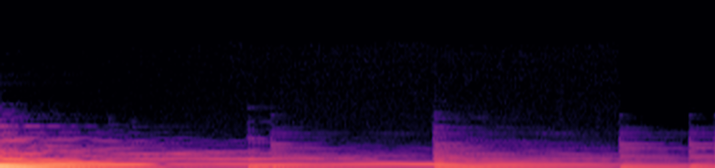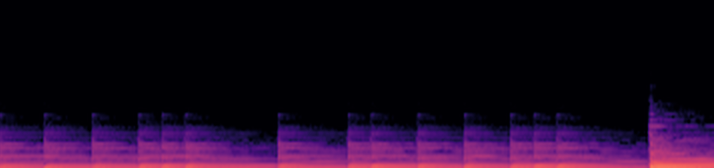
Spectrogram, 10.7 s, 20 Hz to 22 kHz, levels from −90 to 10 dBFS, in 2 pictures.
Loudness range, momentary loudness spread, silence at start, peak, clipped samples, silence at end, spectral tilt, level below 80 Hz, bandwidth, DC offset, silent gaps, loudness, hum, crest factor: 7 LU; 12 LU; 0 s; 0 dBFS; under 0.1%; 0 s; -8 dB/octave; -54 dBFS; 5.8 kHz; under 0.1%; none; -26 LUFS; none; 24 dB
